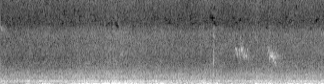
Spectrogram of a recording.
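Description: Honeybees swarm around an opened hive while a colony is moved to a neighbouring box, making a steady, dense buzzing drone that holds throughout at moderate loudness, with no talk.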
